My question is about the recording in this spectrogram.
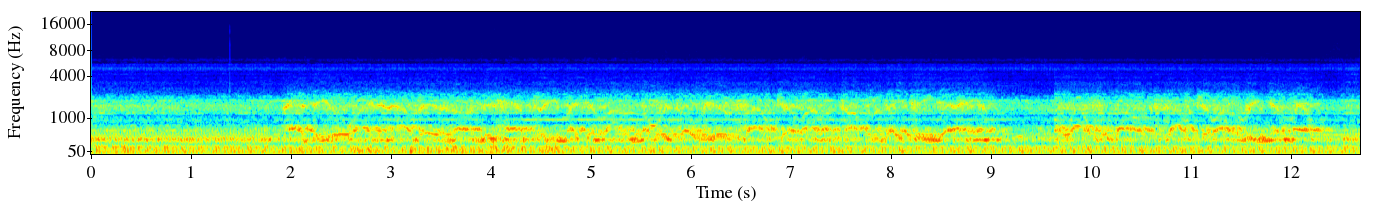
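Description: A strong skip signal from a distant station on CB channel 18 coming through the truck's CB radio speaker, carrying music with guitar in a narrow, tinny band. The truck cab's low drone runs underneath.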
